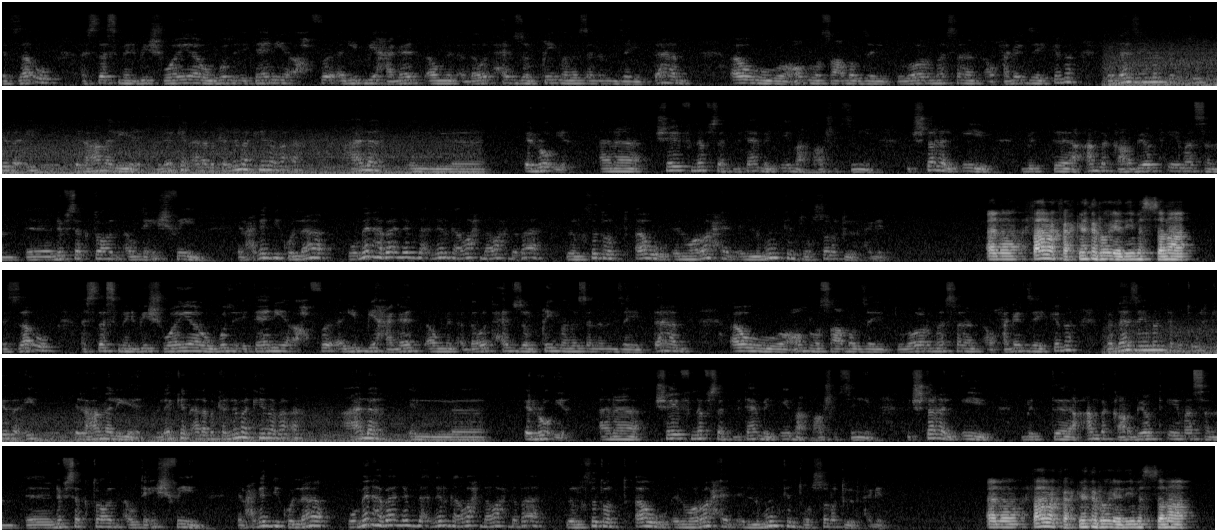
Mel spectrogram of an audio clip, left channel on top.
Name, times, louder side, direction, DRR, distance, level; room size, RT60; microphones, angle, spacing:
voice 1, 0.0-12.5 12.9-15.2 15.5-17.0 17.4-17.8 18.1-26.3 26.7-33.2, right 1 dB, 55° right, 2.9 m, -37 dB
sound 1, 11.0-17.0, left 2 dB, 50° left, 1.0 m, -43 dB
voice 2, 34.1-36.1, left 1 dB, 20° left, 1.2 m, -22 dB
11.0 x 4.0 x 5.0 m
head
